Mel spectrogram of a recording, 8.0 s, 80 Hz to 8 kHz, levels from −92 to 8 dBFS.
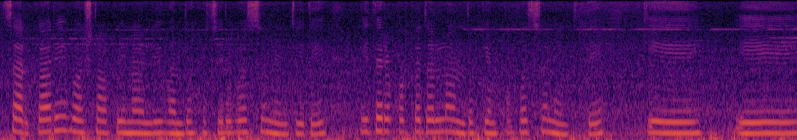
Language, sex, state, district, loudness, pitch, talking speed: Kannada, female, Karnataka, Raichur, -37 LUFS, 225 Hz, 120 wpm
